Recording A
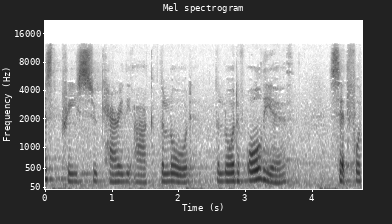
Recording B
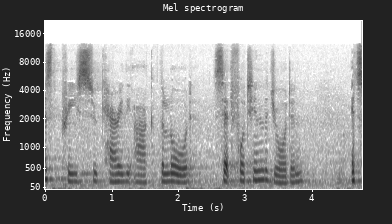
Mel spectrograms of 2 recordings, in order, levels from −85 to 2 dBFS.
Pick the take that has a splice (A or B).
B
